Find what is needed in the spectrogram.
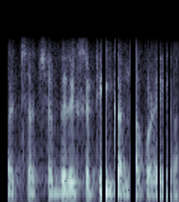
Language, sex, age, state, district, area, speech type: Hindi, male, 45-60, Uttar Pradesh, Jaunpur, rural, conversation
